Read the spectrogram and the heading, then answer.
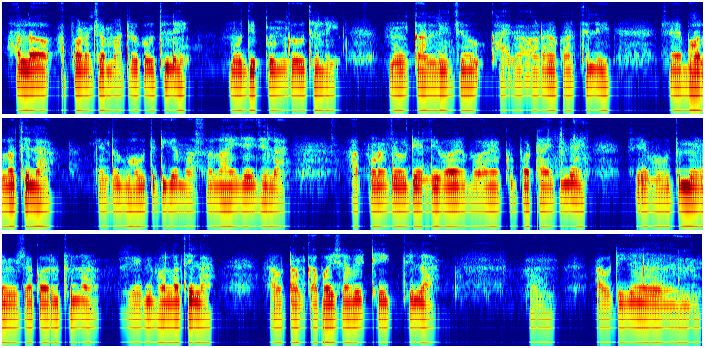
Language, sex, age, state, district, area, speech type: Odia, male, 18-30, Odisha, Kendujhar, urban, spontaneous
